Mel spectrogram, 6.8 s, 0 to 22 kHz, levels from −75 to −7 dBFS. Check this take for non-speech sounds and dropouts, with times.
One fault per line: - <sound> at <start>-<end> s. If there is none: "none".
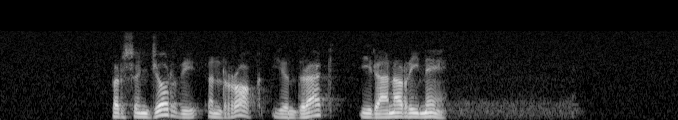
none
